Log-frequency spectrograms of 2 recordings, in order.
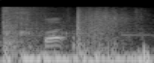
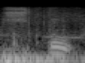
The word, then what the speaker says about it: Sputnik: And the first satellite was Sputnik, not Sputnik, Sputnik. Babushka is actually pronounced Babushka, which means grandma.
